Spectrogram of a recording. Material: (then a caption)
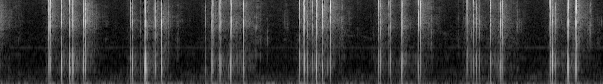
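Plastic. Long nails tap and scratch the back of a smartphone in a clear plastic case. Quick clusters of sharp, bright, crunchy clicks arrive in about seven short bursts, with a faint scratchy rustle between them.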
